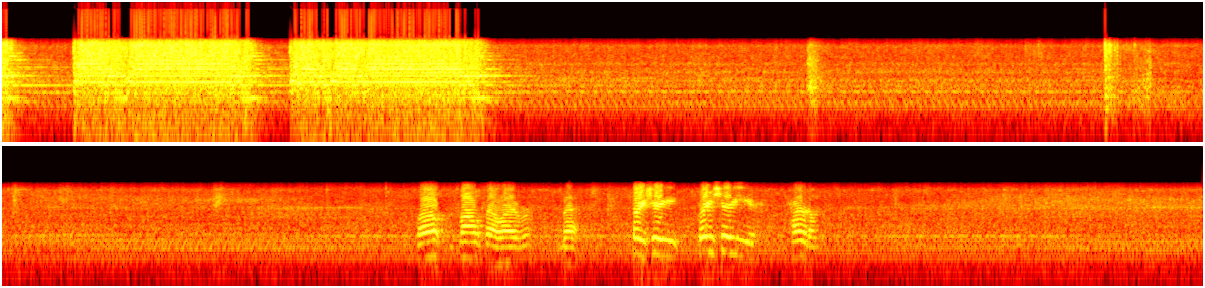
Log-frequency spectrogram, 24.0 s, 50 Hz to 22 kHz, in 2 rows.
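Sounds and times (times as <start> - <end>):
air horns blasting chord: 0.0 - 5.6
steady hum: 0.0 - 24.0
sharp knocks: 11.0 - 11.6.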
